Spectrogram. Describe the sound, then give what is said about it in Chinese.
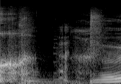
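In a recording studio before recording, a person with a blocked nose clears it with a rough, low nasal snort and grunt that sounds like a pig, then follows it with a brief voiced, wavering sound. The snort is moderately loud and lasts about a second. “每次要录音之前都会发出猪叫声”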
